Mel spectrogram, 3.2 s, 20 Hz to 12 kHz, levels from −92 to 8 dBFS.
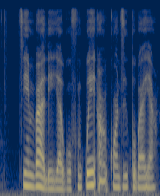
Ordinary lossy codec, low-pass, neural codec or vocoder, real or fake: none; 9.9 kHz; autoencoder, 22.05 kHz, a latent of 192 numbers a frame, VITS, trained on many speakers; fake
